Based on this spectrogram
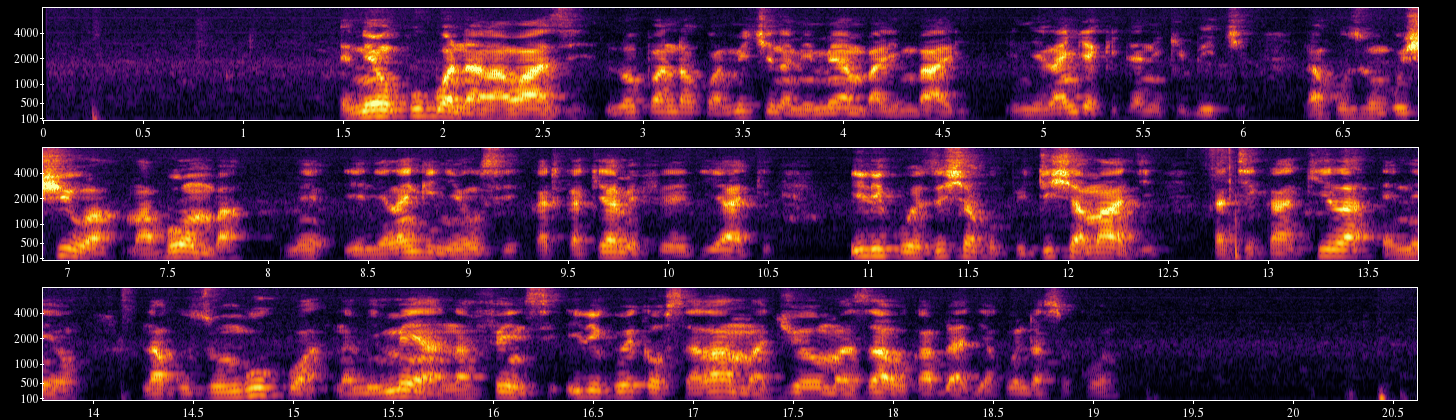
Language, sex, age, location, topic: Swahili, male, 18-24, Dar es Salaam, agriculture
